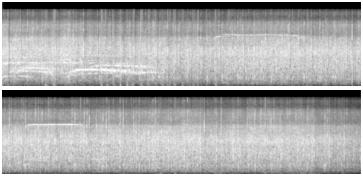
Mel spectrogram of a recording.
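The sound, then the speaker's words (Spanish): Sustained applause for a guest of a live online broadcast, a dense, steady wash of many hands clapping for the full length, with a few faint whistles and cheers rising above it before it tapers slightly at the end. “Vamos a mandar sus aplausos respectivos porque está con nosotros.”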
